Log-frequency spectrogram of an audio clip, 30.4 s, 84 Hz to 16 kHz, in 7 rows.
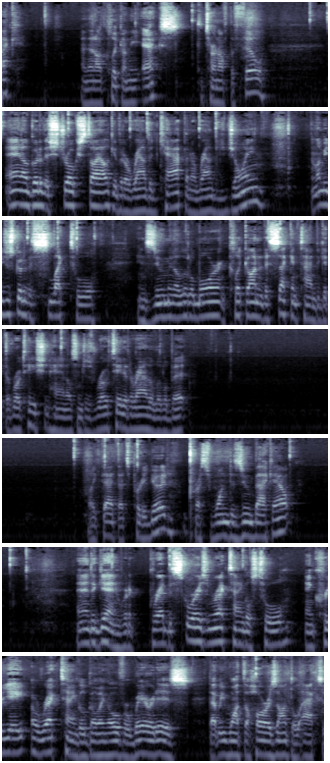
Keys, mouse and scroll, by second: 0.1 shift+click, 2.8 click, 4.4 click, 5.3 click, 6.3 click, 7.3 click, 9.1 click, 9.7 middle click, 10.6-11.1 ctrl+scroll up 2, 12.5 click, 14.1 click, 19.1 middle click, 20.3 1, 21.6-22.4 drag, 23.6 click, 25.2-30.0 drag.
